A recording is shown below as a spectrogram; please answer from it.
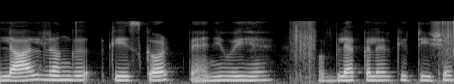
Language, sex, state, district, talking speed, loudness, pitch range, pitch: Hindi, female, Odisha, Nuapada, 185 wpm, -16 LUFS, 185-200 Hz, 190 Hz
